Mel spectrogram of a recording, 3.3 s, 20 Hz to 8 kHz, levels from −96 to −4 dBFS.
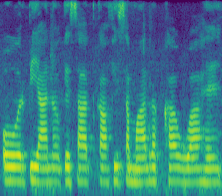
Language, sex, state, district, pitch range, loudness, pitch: Hindi, female, Haryana, Jhajjar, 160-170 Hz, -16 LUFS, 165 Hz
